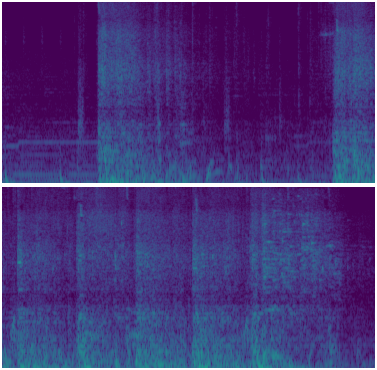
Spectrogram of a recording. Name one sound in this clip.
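A pickaxe strikes a wall with sharp thuds.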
